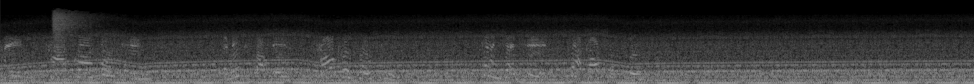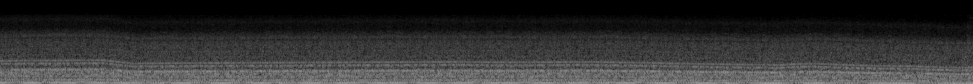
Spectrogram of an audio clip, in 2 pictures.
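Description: A bus engine hums steadily as it drives along, its pitch shifting with the gears.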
